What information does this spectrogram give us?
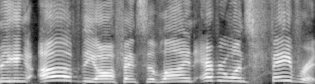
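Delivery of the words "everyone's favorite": heavy, dripping, ironic sarcastic tone. Introducing a lineman to viewers, dripping with sarcasm. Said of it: "dripping with sarcasm".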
